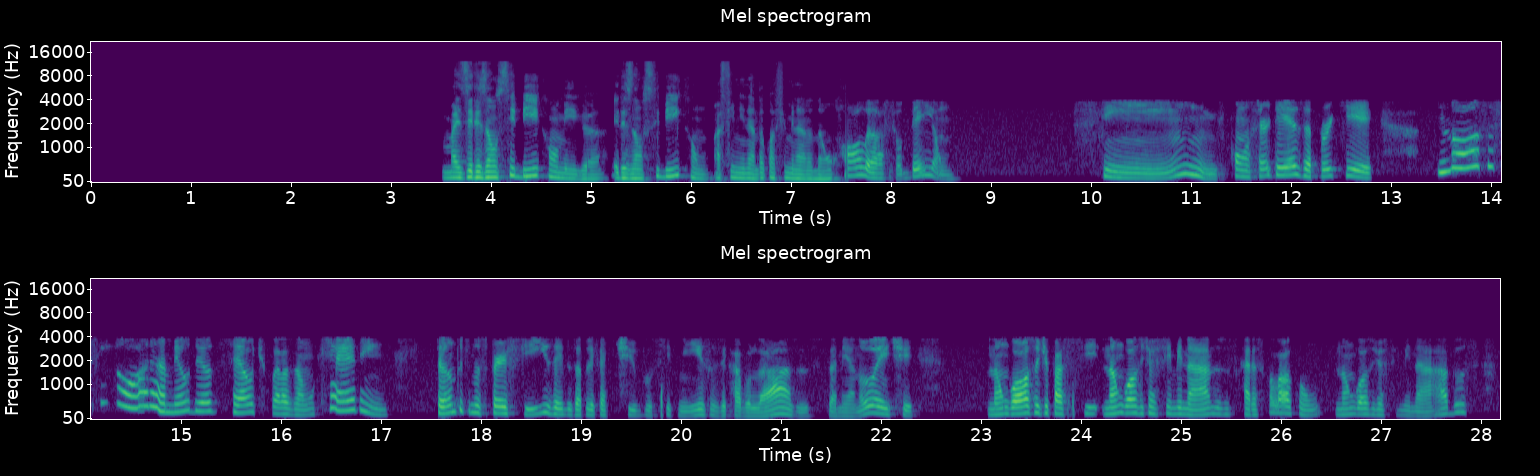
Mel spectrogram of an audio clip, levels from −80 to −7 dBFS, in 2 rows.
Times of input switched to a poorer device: 7.56-28.19

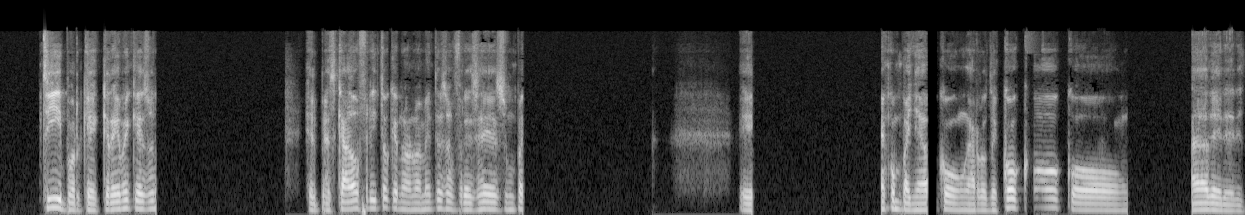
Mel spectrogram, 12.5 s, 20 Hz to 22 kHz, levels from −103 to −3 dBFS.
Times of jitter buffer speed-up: none

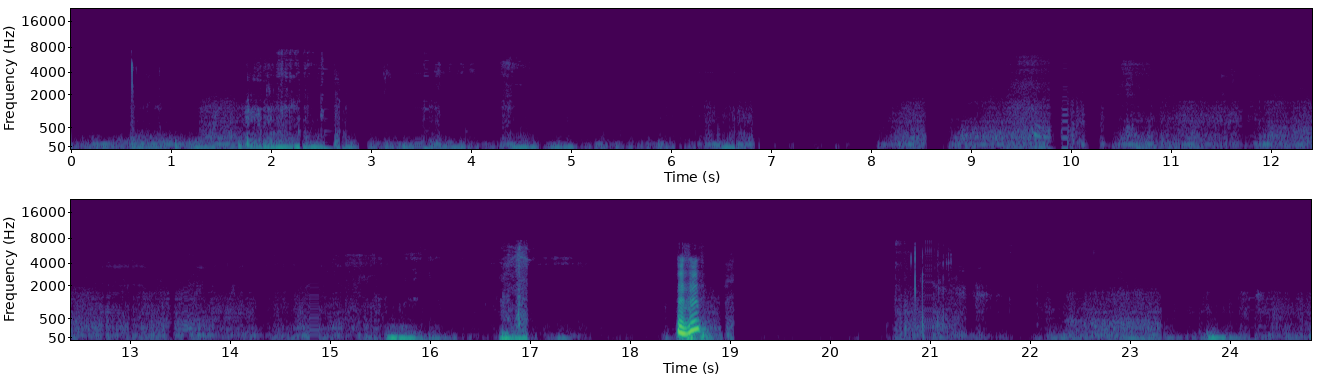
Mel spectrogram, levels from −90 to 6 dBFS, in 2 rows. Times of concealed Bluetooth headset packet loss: 3.45-3.50, 6.46-6.48, 9.91-9.96, 13.54-13.57, 14.80-14.88, 20.96-21.02, 24.20-24.25

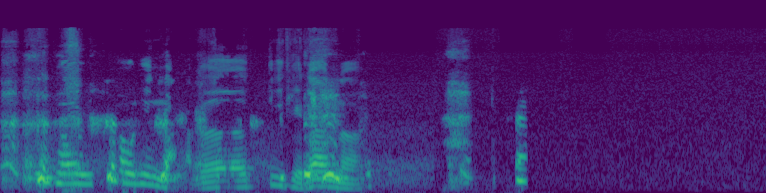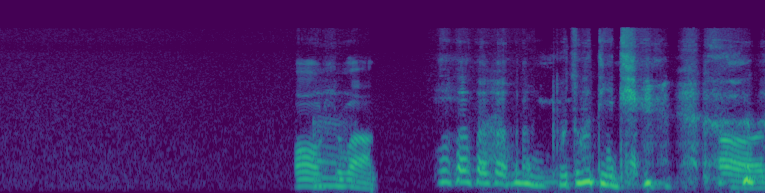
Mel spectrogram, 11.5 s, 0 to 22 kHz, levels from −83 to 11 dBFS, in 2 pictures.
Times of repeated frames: none

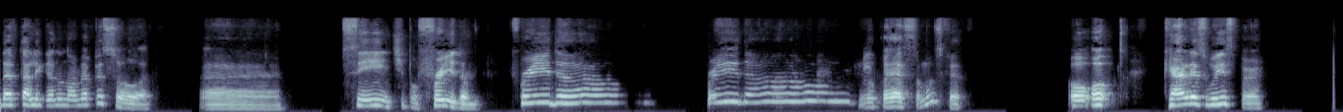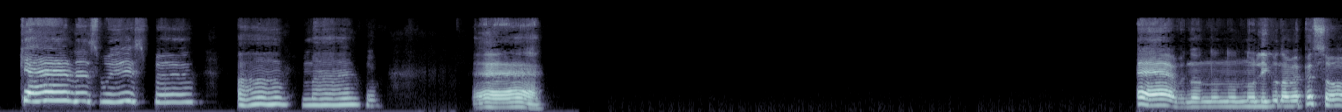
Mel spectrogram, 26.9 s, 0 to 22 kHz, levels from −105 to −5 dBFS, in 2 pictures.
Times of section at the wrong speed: none

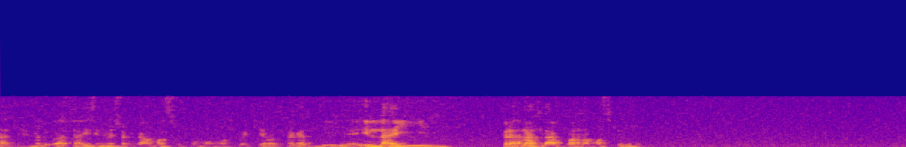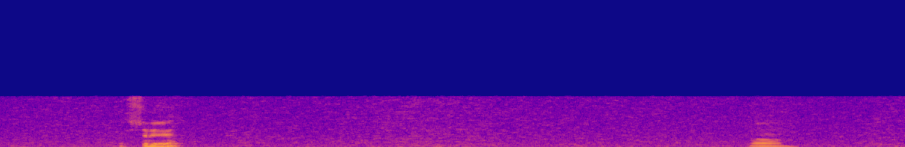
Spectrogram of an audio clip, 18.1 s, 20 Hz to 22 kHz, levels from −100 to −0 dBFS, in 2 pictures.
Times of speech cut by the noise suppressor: 0.06-3.39, 5.90-6.44, 10.25-10.50

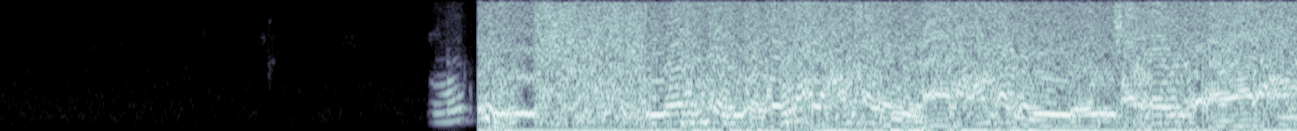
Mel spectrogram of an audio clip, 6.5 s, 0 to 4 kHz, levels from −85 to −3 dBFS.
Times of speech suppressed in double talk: none

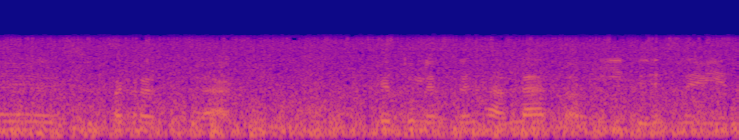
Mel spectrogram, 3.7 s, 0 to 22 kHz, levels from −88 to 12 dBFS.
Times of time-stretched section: none

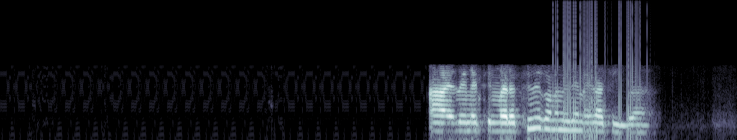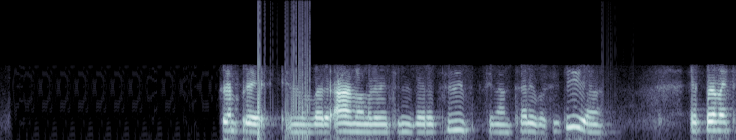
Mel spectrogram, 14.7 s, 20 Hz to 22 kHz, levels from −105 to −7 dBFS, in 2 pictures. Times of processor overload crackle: 5.53-6.94, 9.95-10.47, 13.39-13.71

